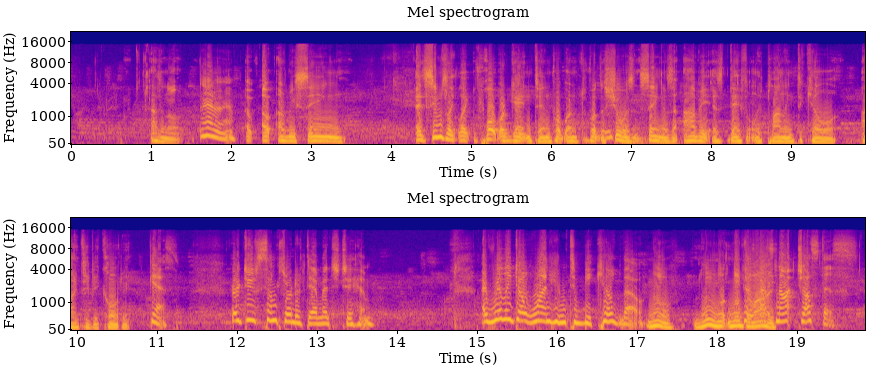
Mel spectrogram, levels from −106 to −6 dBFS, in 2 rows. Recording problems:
distortion; heavy; 7 dB below the speech
chatter from many people; faint; throughout; 20 dB below the speech

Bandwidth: 14.5 kHz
